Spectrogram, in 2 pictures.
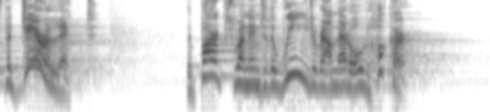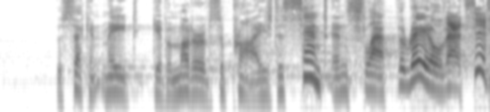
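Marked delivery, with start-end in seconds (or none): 0.0-4.1 sudden excited call, higher and louder; a young mate spotting the wreck, excited. A narrator's reading. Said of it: "with a little note of excitement in his voice". 9.0-9.8 excited. Acted. Mates agree over sighting.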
